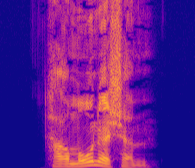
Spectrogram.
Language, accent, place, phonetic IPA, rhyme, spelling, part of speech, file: German, Germany, Berlin, [haʁˈmoːnɪʃm̩], -oːnɪʃm̩, harmonischem, adjective, De-harmonischem.ogg
- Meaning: strong dative masculine/neuter singular of harmonisch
